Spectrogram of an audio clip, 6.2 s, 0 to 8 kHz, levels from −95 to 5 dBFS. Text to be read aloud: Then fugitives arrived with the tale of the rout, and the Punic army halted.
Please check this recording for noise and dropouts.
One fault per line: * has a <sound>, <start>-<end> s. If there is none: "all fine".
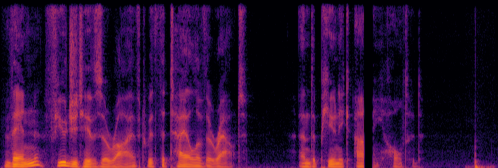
* has a dropout, 4.5-4.7 s
* has a tap, 5.8-6.2 s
